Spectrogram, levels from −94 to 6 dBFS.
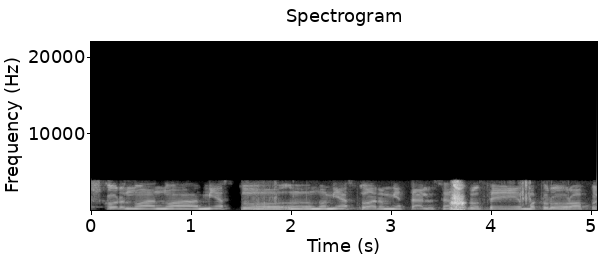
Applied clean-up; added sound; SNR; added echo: none; Fire; -3 dB; none.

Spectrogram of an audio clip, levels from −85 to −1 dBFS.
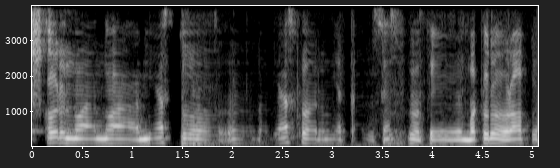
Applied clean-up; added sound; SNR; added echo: neural mask model DeepFilterNet 3.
